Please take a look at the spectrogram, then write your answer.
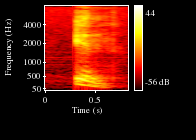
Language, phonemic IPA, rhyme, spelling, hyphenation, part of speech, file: Dutch, /ɪn/, -ɪn, in, in, preposition / adverb / adjective / verb, Nl-in.ogg
- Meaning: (preposition) in (expressing containment); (adverb) 1. in, inside 2. into; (adjective) in style, fashionable; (verb) inflection of innen: first-person singular present indicative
